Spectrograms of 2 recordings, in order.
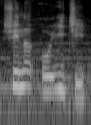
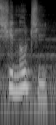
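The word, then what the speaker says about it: Shinichi: shinuichi and it's wrong it's not Shina oichi it's shinuchi and I checked the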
